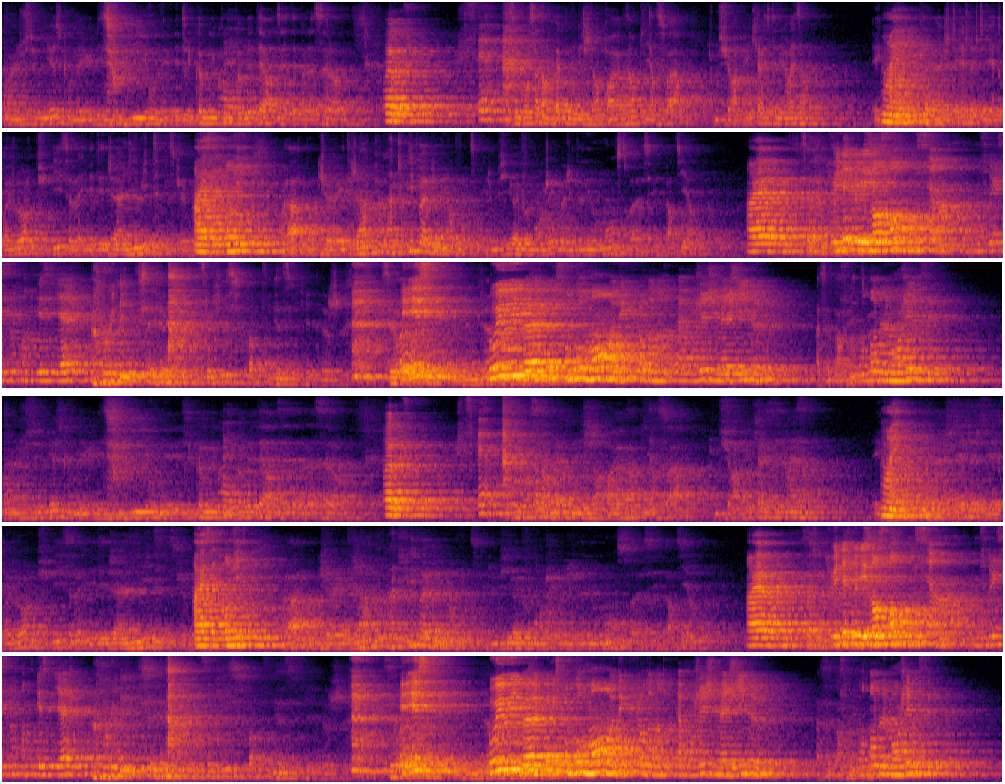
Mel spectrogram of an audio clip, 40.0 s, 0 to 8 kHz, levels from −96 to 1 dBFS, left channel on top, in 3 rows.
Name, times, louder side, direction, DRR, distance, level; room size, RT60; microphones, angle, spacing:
voice 1, 0.0-5.0 6.7-9.1 9.5-10.8 11.6-16.0 17.0-22.6 24.0-24.6 27.9-34.1 37.5-38.4, left 1 dB, 65° left, 0 dB, 1.0 m, -32 dB
voice 2, 5.1-5.5 5.8-6.8 11.7-12.0 15.9-16.7 18.7-18.8 23.3-27.7 28.9-29.0 31.3-31.6 32.0-32.3 33.2-37.0 37.6-39.1, equal, 70° right, -2 dB, 1.5 m, -20 dB
7.1 x 6.4 x 4.4 m, 2.4 s
head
